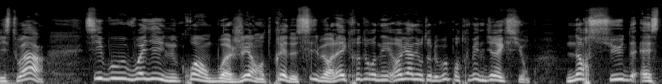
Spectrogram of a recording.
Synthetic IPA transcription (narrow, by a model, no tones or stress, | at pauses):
list̪waːʁ | sivuvwajeynkχwaɑ̃bwaʒeɑ̃t̪pχɛd̪əsilbœʁlɛkʁət̪uʁneʁəɡaʁd̪eot̪uʁd̪əvupuʁt̪χuveynd̪iʁɛksjɔ̰̃ | nɔʁsyd̪ɛst̪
